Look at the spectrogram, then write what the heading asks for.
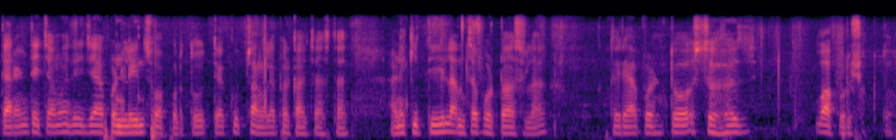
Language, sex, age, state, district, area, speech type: Marathi, male, 18-30, Maharashtra, Kolhapur, urban, spontaneous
